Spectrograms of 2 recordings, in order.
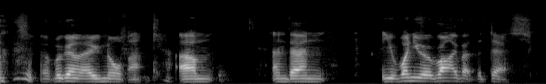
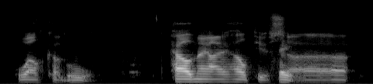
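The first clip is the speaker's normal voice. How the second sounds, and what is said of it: Deep male robot voice. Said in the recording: “in a deep male voice”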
